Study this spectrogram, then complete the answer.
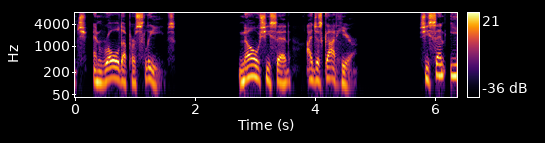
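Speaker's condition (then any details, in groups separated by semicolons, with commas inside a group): No condition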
